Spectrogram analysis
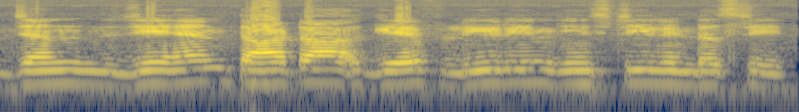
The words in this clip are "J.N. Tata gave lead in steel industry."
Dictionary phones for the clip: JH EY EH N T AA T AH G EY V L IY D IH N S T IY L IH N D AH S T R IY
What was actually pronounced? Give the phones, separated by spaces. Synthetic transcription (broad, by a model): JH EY EH N T AA T AH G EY P L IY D IH N S T IY L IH N D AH S T R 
